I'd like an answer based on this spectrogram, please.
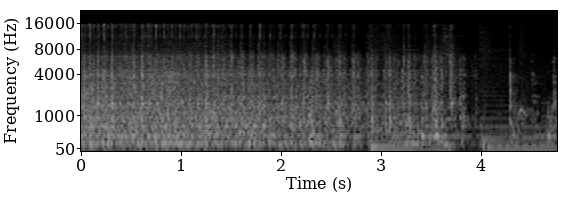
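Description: Treadle-powered sewing machine stitching through cloth: a rapid, even run of needle strokes that stops near the end.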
